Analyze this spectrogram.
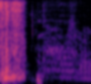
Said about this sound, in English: Did you add farting to this?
